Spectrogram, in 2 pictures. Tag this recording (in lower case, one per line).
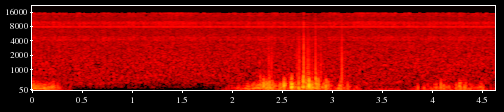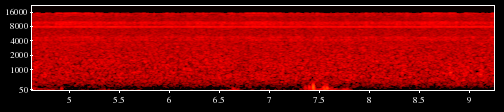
silence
